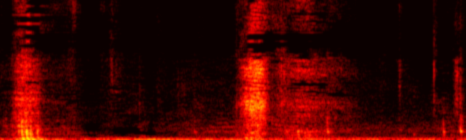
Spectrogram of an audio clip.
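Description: Dogs nuzzling face to face, with two short sharp snorts about a second apart over a low steady hum.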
